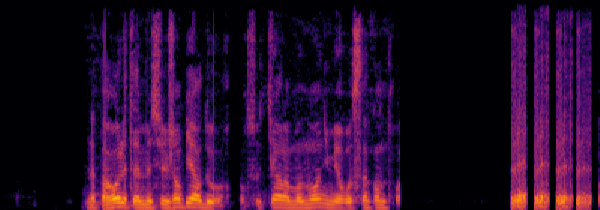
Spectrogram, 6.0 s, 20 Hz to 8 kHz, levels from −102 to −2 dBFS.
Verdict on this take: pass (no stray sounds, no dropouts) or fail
fail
